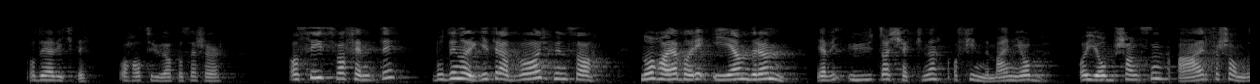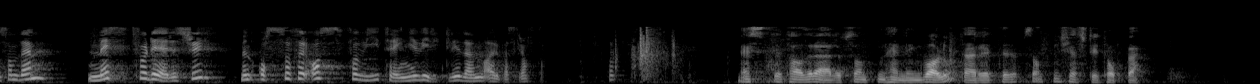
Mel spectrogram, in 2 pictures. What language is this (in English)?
Norwegian Bokmål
